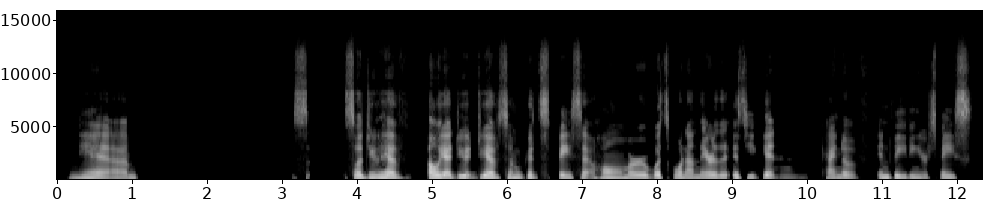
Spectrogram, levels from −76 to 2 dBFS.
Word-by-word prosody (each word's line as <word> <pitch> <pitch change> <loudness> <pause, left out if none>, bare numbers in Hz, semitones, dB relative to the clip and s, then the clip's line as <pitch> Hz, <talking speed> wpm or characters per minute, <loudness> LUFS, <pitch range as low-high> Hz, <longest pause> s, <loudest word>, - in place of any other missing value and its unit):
Yeah. 175 -7 -3 2.1
S - - -10 0.5
so 230 +4 +2
do 240 +6 -3
you 310 0 +3
have 230 -5 +5 0.3
oh, 260 +2 +9
yeah, 175 -9 +8
do 160 +7 -6
you 215 -1 +3
do 235 - -9
you 235 - +8
have 235 -1 +6
some 210 -5 -3
good 180 -2 -2
space 175 +4 -3
at 210 0 -4
home, 215 -1 -2
or 165 0 +2
what's 185 +3 +1
going 185 -3 -2
on 160 -1 -3
there? 140 -3 +1
The 150 +1 -2
is 170 -1 -1
he 185 -4 -8
getting 160 -2 -4 0.2
kind 155 -4 -4
of 140 -1 -4 0.3
invading 150 -2 -2
your 135 -1 -10
space? 145 -1 -5
175 Hz, 155 wpm, -23 LUFS, 155-210 Hz, 2.1 s, oh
